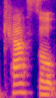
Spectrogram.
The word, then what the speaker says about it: castle: here too well no Castle the one Castle the t is silent and this one cat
